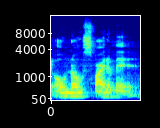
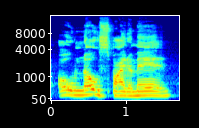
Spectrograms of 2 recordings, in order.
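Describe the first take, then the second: First: Softer, subdued echo of a villain's cry; understated retold quote. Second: Alarmed villain. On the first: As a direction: repeat it softly to yourself, savouring it. Savours the quote in own voice. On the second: Acted. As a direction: exclaim as a villain caught by the hero. Villain's startled cry at the hero.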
